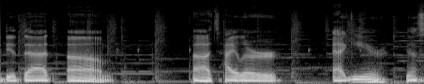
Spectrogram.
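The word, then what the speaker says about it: Allgeier: I'm glad they did that um uh Tyler aguir that's how you pronounce his name ran really well 17 for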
